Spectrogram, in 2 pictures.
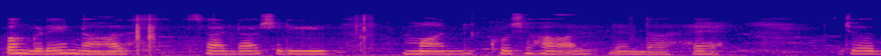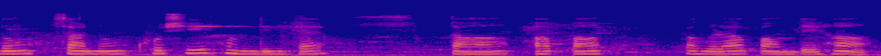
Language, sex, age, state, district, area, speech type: Punjabi, female, 30-45, Punjab, Jalandhar, urban, spontaneous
